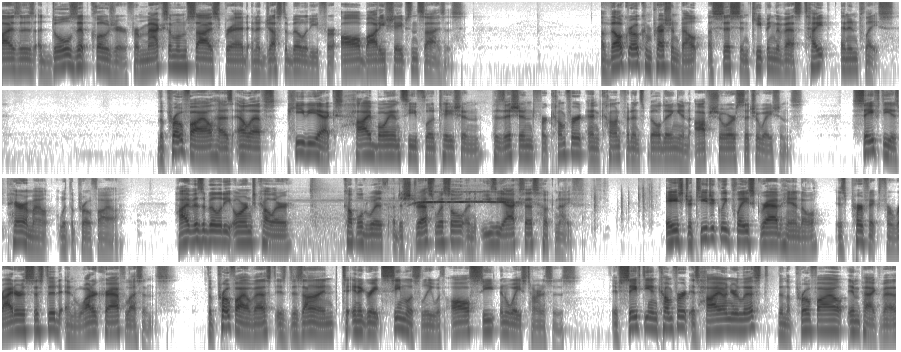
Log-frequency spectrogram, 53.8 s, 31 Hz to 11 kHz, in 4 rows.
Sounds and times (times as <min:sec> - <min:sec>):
Speech: 0:00.0 - 0:07.0, 0:09.0 - 0:13.5, 0:15.8 - 0:25.5, 0:26.2 - 0:28.8, 0:29.5 - 0:31.3, 0:32.1 - 0:35.7, 0:36.9 - 0:53.7.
